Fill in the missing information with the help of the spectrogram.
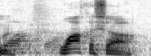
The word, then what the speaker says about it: Waukesha: Waukesha.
